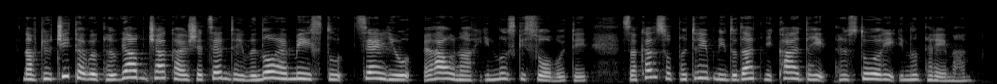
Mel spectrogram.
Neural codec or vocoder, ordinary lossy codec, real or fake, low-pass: autoencoder, 22.05 kHz, a latent of 192 numbers a frame, VITS, trained on one speaker; none; fake; 9.9 kHz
